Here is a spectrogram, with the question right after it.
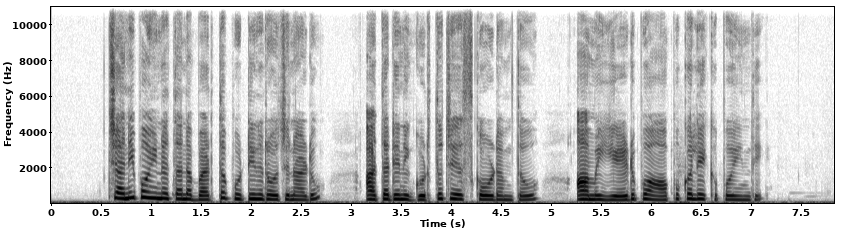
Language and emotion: Telugu, sad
